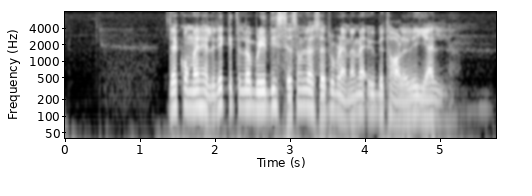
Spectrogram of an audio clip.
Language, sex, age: Norwegian, male, 26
